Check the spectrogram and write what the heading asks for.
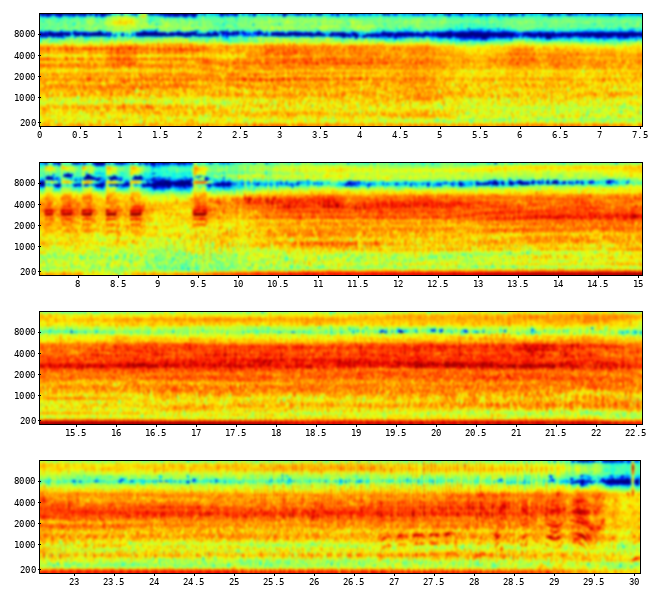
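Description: Diesel tractor engine running under load as it pulls a trailer up a dirt track. The note comes up around ten seconds in, holds steady and loud for about twelve seconds, then eases off.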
